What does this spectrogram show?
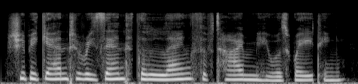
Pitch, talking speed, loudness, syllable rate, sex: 225 Hz, 185 wpm, -16 LUFS, 4.1 syllables/s, female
